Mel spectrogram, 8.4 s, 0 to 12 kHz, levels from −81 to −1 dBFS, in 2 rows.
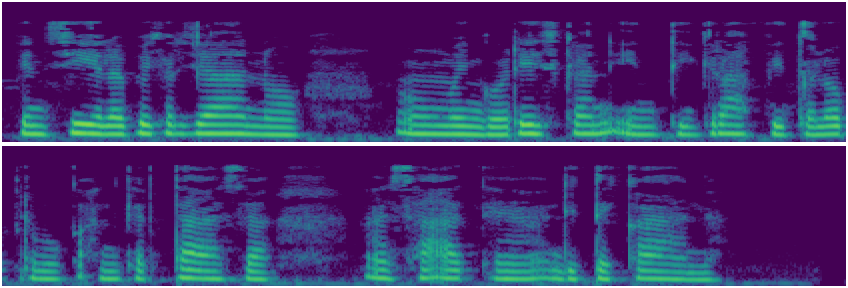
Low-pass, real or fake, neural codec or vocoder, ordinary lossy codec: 7.2 kHz; real; none; MP3, 32 kbps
